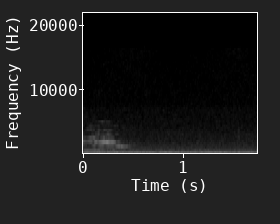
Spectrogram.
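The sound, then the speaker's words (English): A single short, fairly quiet meow from a cat named Iggy, followed by a low steady hum and a brief faint click at the end; no one speaks. “He does. Meows, meow.”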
